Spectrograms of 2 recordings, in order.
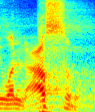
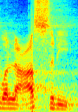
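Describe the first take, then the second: First: The word ends on a bare, heavy r sound. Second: The word ends with an added i vowel. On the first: The speaker calls it right. "When you're stopping, you say Wal Asr. That ra will be read full mouth" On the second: The speaker calls it wrong. "you don't say Wal Asri"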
